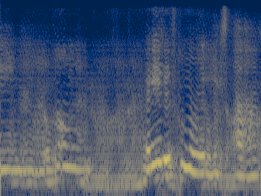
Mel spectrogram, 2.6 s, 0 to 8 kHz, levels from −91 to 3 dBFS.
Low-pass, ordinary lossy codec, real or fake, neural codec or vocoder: 7.2 kHz; none; fake; codec, 16 kHz, 0.5 kbps, FreqCodec, smaller model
